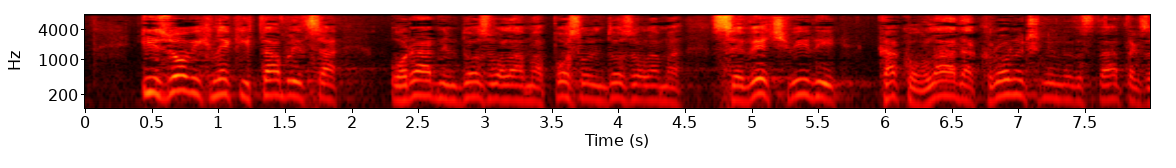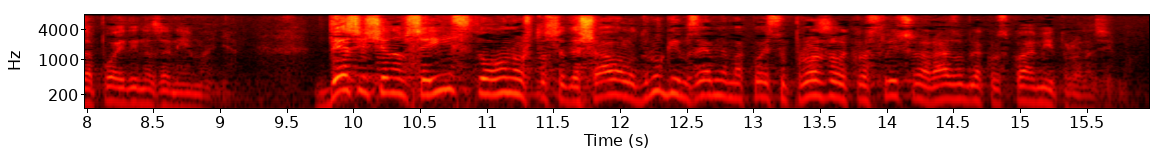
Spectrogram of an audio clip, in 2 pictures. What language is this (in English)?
Croatian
